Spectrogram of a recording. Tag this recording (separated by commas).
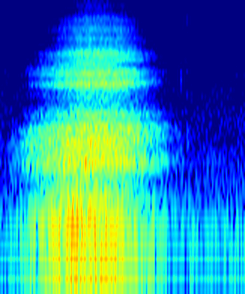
Breathing, Respiratory sounds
